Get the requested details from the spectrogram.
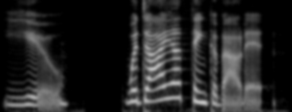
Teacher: The important word is think. So that's the one that gets the clear stress.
